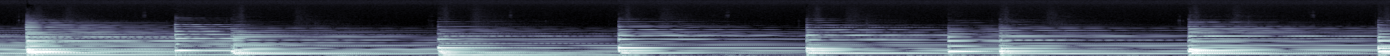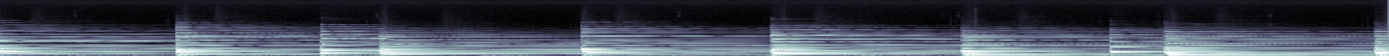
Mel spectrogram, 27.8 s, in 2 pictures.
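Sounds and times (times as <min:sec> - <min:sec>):
piano playing an extended sequence of chords as exercises: 0:00.0 - 0:27.7.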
